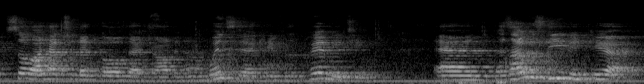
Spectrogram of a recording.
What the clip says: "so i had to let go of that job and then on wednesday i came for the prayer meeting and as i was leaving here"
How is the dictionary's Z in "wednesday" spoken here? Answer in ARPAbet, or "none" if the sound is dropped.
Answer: Z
